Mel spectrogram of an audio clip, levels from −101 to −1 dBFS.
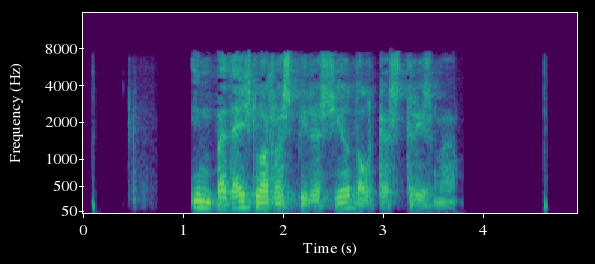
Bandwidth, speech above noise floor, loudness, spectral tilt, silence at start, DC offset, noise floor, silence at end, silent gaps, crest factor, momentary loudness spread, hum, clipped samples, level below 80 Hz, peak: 8 kHz; over 64 dB; -26 LUFS; -3.5 dB/octave; 0.5 s; under 0.1%; under -90 dBFS; 0.3 s; 0.76-1.07 s, 3.83-4.60 s; 22 dB; 10 LU; none; under 0.1%; -66 dBFS; -8 dBFS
